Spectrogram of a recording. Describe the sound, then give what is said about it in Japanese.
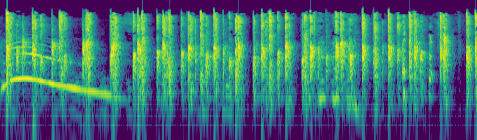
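Party poppers going off at a New Year countdown, heard as a dense burst of sharp snaps and cracks mixed with steady clapping, with a gliding, falling whistle-like tone over the opening second. “コーナーのクラッカー音でかかったですね。びっくりしましたね。”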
